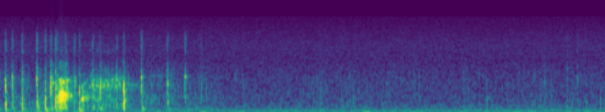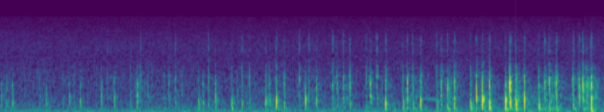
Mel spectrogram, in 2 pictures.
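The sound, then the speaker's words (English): Hooves of a cowboy's horse riding hard: many quick, irregular clattering hoofbeats, faint at first and growing denser and louder toward the end. “Cowboy. Yeah. He's riding pretty hard. Ride like man afraid. Yeah, let's wait here for him.”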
